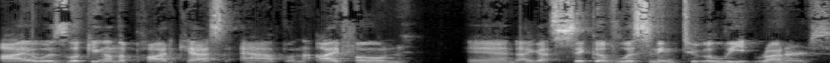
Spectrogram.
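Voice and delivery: ordinary talk

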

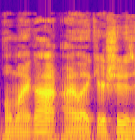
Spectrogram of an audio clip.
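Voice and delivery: normal talking voice

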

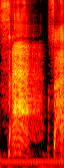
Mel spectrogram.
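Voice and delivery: screamed loudly, same word twice. Interrupting the conversation with a sack call: Mike Keith impression. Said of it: "I can't do it".

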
